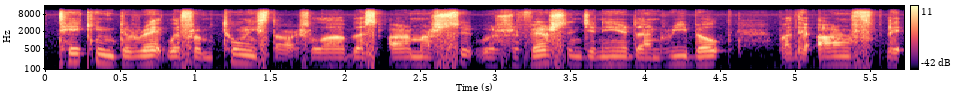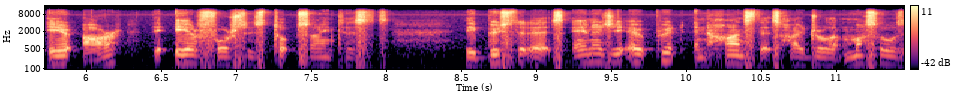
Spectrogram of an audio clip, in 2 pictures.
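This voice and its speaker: A man's voice: medium pitch, fairly even intonation, fairly quick, few pauses, bright, forceful tone, slight background noise, rough recording. A Scottish man from Scotland reviewing an action figure at his desk in a casual vlog, enthusiastic and rambling with lots of fillers. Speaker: toy reviewer. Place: small room at a desk.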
